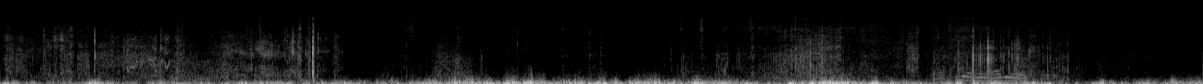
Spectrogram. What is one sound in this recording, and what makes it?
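A man handles ice chunks that crunch and clatter.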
